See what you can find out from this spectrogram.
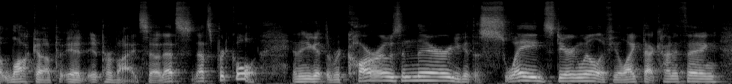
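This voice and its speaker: Hoarse, chatty young man explaining. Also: mid-range voice, a little mellow. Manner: enthusiastic, rambling with fillers and restarts. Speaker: YouTube car reviewer. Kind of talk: casual explainer talk.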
